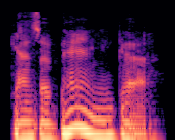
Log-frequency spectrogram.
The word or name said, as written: cassapanca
